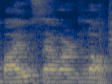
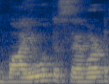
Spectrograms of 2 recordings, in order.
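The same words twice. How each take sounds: First: बायो सेवर्ट law with a silent T in बायो; बायो सेवर्ट law, no T after बायो; correct pronunciation. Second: बायोट सेवर्ट with the final T of बायोट sounded; बायोट सेवर्ट read as spelt, T pronounced; wrong pronunciation. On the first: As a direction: say बायो सेवर्ट law, ending बायो on an open O. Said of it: "इसको हम क्या पढ़ते हुए आते हैं". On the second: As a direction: say बायोट सेवर्ट, voicing a hard T after बायो. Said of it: "इसको बायोट सेवर्ट नहीं पढ़ते हैं". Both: Shown as a demonstration.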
